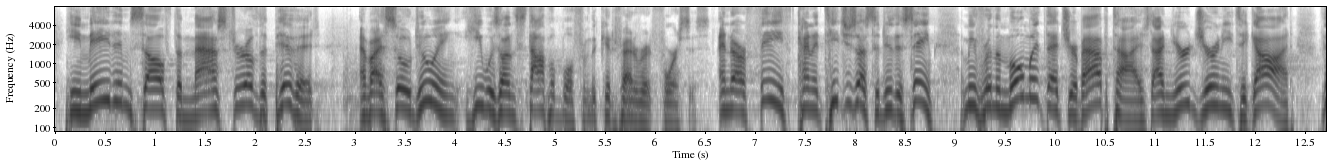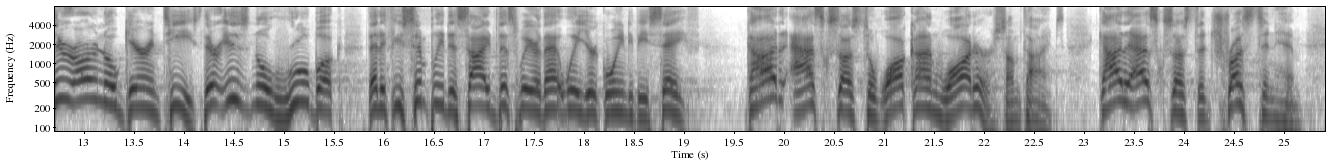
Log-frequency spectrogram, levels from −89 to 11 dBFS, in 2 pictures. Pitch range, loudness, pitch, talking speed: 165-215 Hz, -18 LUFS, 190 Hz, 195 wpm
